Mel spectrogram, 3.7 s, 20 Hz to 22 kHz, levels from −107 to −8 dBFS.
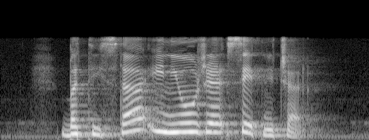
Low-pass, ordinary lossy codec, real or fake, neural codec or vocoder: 7.2 kHz; none; real; none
